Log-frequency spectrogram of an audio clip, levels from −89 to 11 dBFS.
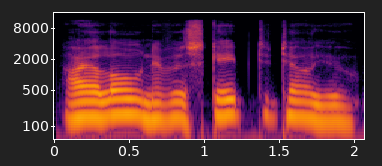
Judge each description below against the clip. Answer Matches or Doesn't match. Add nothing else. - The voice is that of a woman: Doesn't match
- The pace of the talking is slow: Doesn't match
